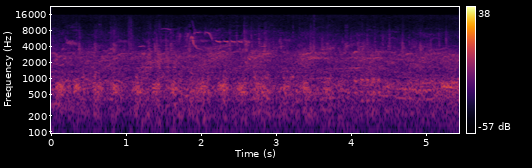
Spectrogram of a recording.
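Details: Cormorants calling from nests in a colony, chicks and adults together, heard close: rapid, evenly pulsed guttural notes, about four a second, over continuous colony noise with a few thin higher calls.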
